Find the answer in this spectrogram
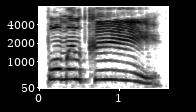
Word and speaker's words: помилки: А ось Останнє слово помилки тут наголос завжди падає на останній склад давай запишемо ці слова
